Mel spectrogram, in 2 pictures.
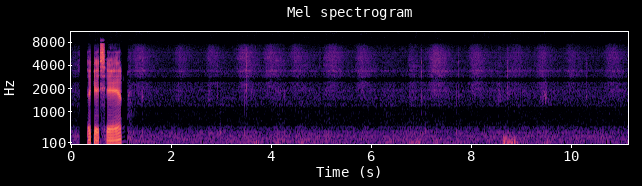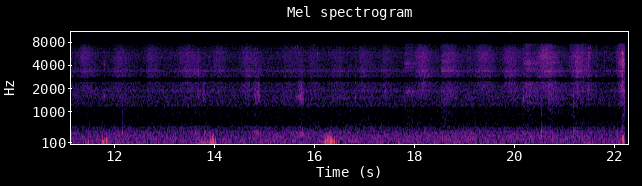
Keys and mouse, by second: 0.1-2.1 drag, 4.8 middle click, 10.2 click, 10.8-12.0 drag, 12.0 middle click, 12.6 middle click, 15.8 click, 16.6 click, 17.9 click, 17.9 middle click, 17.9 right click, 19.0-21.0 middle drag, 21.9 click.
